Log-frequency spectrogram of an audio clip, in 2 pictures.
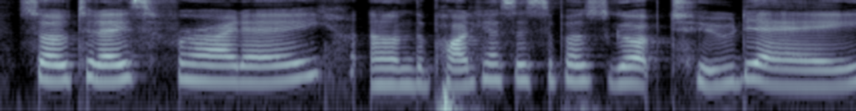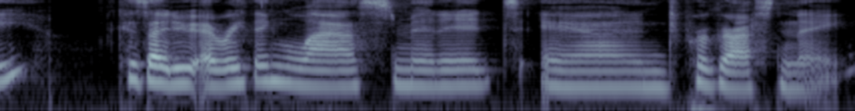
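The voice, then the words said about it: Groggy, congested just-woke-up voice. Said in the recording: “I woke up not too long ago. That's why my voice... like the 3 hours after I wake up, like my voice is like, hey... So if I sound like that... My nose has just been stopped up”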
